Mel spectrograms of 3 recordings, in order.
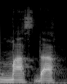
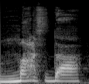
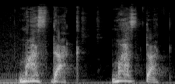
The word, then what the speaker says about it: Mazda: He was arguing that Mazda, the pronunciation has a K in it.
